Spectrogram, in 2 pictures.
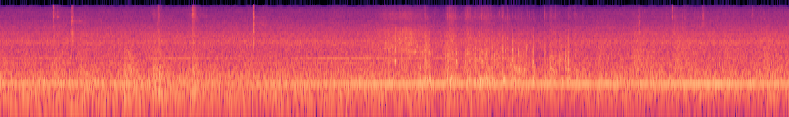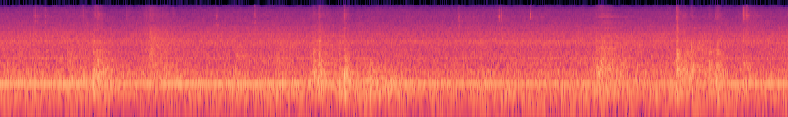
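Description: Steady hum of the factory's CNC machines running in the background, with a scattered handful of sharp metallic clicks as clecos are set into the aluminium rudder skin with cleco pliers. A brief falling whine comes about three seconds in.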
